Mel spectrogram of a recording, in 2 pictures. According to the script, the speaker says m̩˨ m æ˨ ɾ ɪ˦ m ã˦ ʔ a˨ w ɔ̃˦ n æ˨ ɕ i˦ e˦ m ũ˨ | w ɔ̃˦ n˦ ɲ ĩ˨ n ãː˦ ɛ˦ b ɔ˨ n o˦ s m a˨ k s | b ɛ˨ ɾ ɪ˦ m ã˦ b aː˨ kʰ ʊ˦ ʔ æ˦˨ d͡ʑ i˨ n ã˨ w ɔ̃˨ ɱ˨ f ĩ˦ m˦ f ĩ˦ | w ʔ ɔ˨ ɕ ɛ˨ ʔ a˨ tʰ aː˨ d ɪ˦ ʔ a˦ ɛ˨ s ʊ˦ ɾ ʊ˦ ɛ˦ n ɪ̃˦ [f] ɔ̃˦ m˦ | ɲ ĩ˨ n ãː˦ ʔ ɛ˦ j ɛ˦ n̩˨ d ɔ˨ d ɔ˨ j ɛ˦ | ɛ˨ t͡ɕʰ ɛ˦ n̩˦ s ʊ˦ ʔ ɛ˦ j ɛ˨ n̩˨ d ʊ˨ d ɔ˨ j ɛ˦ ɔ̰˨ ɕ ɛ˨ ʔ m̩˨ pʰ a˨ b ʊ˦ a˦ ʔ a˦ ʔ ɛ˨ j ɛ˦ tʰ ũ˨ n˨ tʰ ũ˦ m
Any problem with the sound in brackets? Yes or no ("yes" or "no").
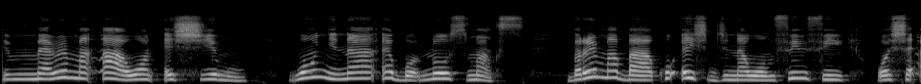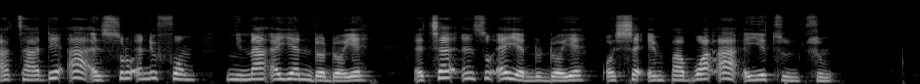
no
